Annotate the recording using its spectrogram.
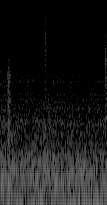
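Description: Very quiet room tone with a faint hiss and a few soft clicks.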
